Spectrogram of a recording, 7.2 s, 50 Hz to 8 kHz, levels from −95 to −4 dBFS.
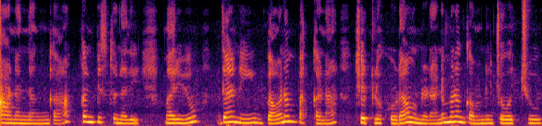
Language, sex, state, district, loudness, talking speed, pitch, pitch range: Telugu, female, Andhra Pradesh, Chittoor, -19 LUFS, 90 wpm, 245 Hz, 230-300 Hz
